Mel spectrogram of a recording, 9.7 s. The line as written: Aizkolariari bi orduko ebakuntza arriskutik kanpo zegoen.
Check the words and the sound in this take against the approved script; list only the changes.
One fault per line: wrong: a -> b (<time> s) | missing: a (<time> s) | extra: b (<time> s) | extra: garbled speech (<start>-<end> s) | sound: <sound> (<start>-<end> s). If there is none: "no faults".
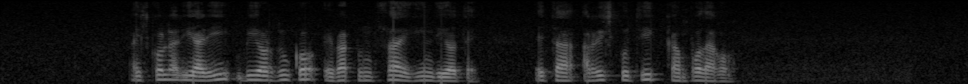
extra: egin diote eta (4.1 s)
wrong: zegoen -> dago (7.1 s)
